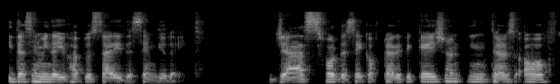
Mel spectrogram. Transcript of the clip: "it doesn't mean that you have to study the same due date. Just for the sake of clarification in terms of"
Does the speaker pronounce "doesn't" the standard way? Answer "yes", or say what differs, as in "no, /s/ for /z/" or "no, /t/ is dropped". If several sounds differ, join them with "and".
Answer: no, /s/ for /z/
